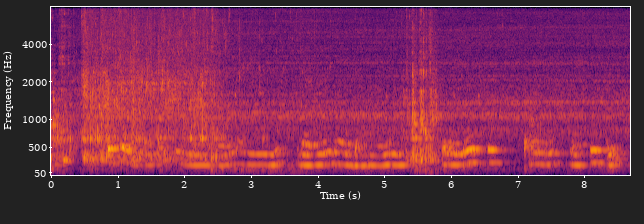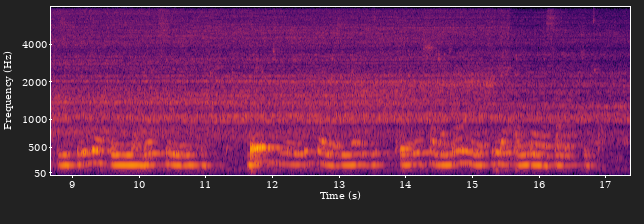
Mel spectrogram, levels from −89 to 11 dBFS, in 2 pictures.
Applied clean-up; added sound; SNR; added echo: none; Toilet flush; 4 dB; reverberation time 0.6 s.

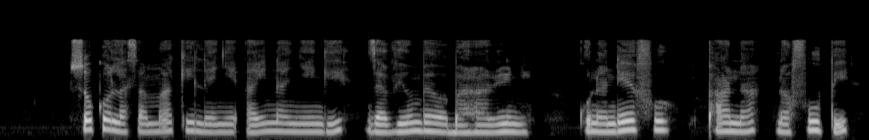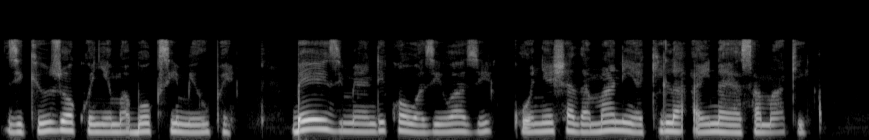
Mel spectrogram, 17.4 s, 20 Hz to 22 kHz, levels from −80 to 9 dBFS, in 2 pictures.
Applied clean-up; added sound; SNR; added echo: none; none; none; none.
